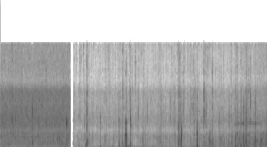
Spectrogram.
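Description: Heavy rain. First a dense, steady hiss of downpour in woodland, then, after a sudden cut about a second and a half in, a quieter hiss with many separate drops ticking on the fabric overhead, heard from inside a hammock.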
